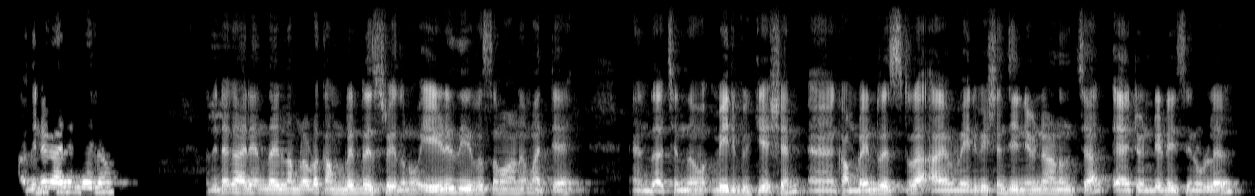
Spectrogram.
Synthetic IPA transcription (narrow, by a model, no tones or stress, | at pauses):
ɐðinde̞kaːɾjɐmend̪aːjlum | ɐðinde̞kaːɾjɐme̞nd̪aːjlumnɐmːɐɭɐʋiɽekɐmpɭejnrisʈrejt̪ːunːue̞ːɻɨd̪iʋɐsɐmaːɳɨmɐtːe | end̪aːt͡ɕːenːɨʋe̞ɾifikʲːeːʂɐnkɐmpɭejnɖrisʈrʋeɾifikːʂɐnd͡ʑinjɐʋinaːɳɐnːit͡ɕːaːltwendiɖeːsinuɭːil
